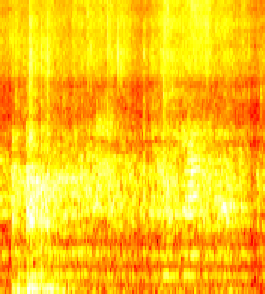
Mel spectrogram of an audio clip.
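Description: Honeybees in a hive buzz in a dense, steady hum, faint and close, with a few individual insects droning past.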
